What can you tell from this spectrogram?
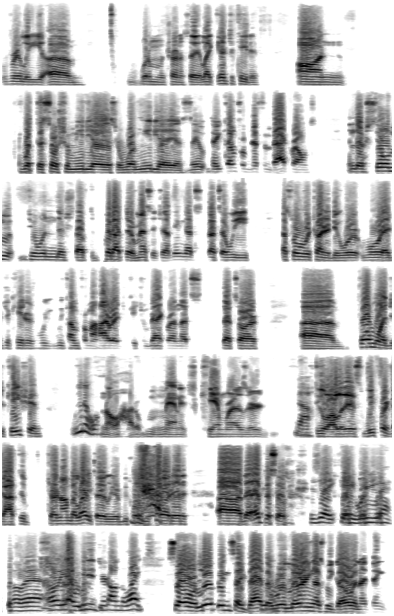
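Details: Adult male speaker; no speech disorder.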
